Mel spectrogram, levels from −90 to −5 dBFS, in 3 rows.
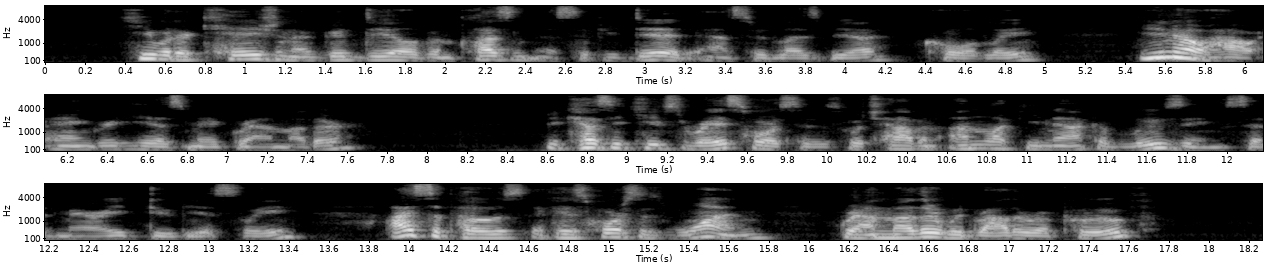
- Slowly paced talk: No, average, 155 wpm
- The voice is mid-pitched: No, low, 130 Hz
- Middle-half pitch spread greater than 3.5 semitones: Yes, average, 4.6 semitones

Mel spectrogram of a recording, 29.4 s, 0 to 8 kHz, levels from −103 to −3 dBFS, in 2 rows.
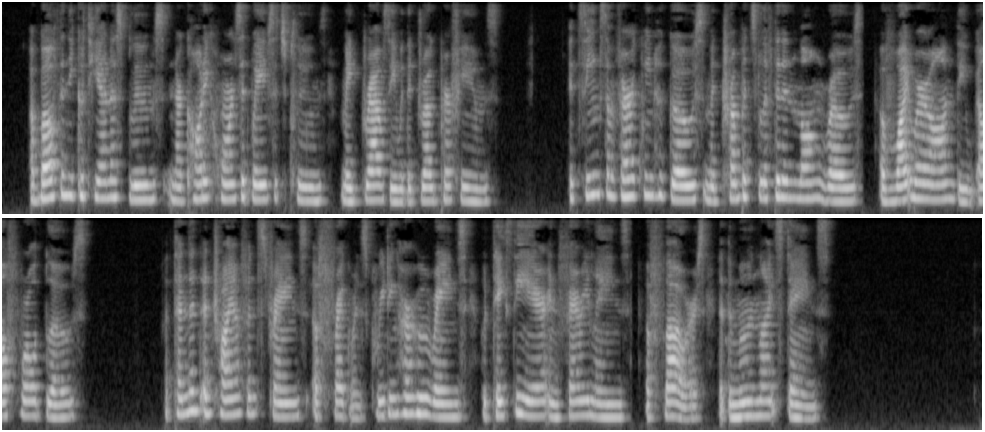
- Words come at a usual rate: No, slow, 120 wpm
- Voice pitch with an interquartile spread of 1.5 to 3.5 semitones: Yes, average, 3.0 semitones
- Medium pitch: No, high, 205 Hz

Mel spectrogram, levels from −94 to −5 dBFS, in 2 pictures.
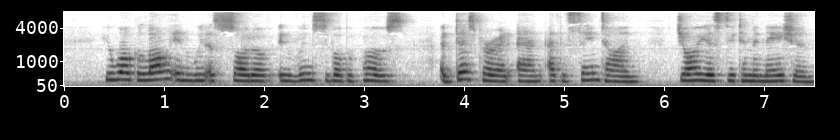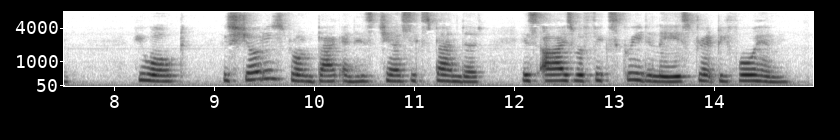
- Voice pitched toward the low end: No, high, 235 Hz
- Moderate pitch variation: No, narrow, 2.1 semitones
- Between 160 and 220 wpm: No, average, 150 wpm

